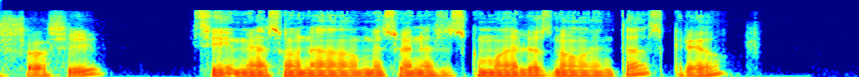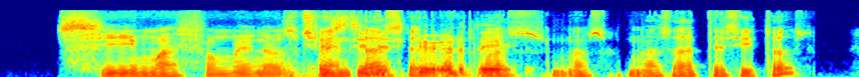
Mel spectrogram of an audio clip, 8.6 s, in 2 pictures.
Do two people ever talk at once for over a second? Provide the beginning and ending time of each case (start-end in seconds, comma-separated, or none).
5.5-6.9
